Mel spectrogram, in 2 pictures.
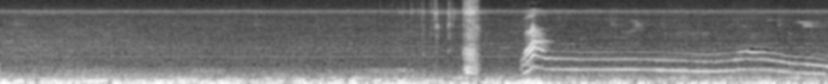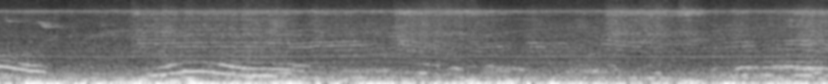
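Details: Street cat meowing outdoors: a long drawn-out meow with rich harmonics, rising then sagging and falling away after a sharp click, followed by a shorter, softer meow and faint fainter mews, over a steady low rumble of background noise.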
